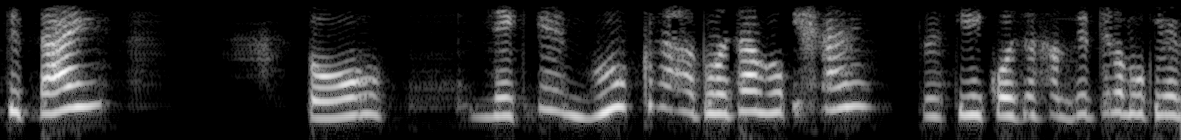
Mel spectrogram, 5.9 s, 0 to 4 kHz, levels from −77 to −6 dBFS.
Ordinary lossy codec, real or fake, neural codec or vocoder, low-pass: AAC, 24 kbps; fake; codec, 16 kHz, about 1 kbps, DyCAST, with the encoder's durations; 3.6 kHz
